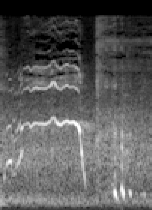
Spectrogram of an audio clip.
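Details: Dog playing catch with a flying squirrel gives one high whine that rises, holds level for about a second, then drops sharply, followed by three short low sounds.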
